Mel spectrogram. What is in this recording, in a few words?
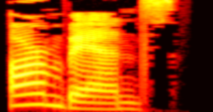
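"armbands", British English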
